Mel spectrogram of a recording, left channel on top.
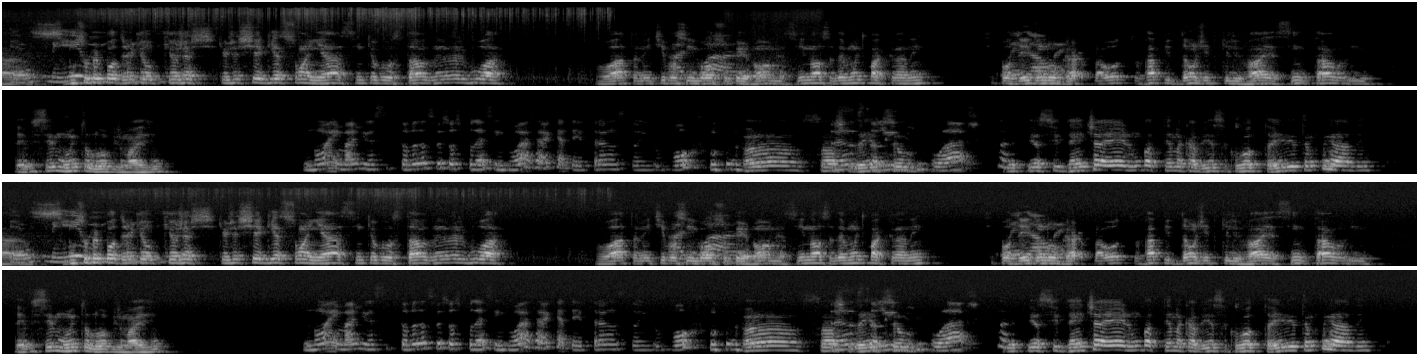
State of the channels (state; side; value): noise; right; hiss, 19 dB below the sound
